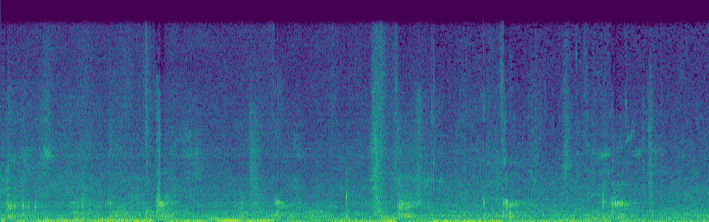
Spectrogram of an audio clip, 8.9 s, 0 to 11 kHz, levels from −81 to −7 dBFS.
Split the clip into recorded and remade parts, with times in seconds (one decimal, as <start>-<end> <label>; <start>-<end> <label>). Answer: 0.0-5.4 remade; 5.4-8.9 recorded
